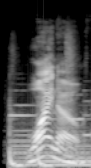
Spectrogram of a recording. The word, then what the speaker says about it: Wineaux: Wino, that's spelled Wineaux, is the latest rage for wine lovers and the vino curious around the valley.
